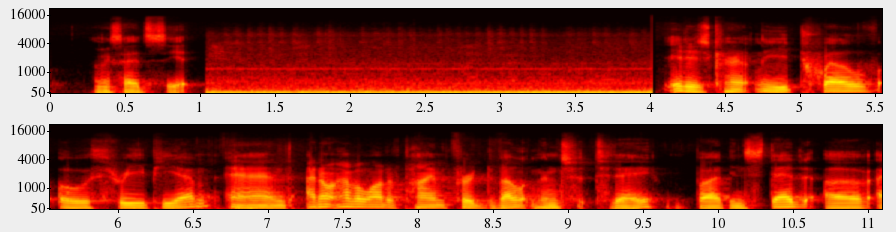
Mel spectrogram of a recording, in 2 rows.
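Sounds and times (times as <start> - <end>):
car road noise rumble: 1.0 - 4.0
faint steady whine: 1.0 - 4.0.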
